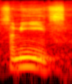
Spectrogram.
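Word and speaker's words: chemise: का ध्वनि उत्पन्न होगा सी एच ई एम आई एस क्या पढ़ेंगे इसको समीज क्या पढ़ेंगे समीज समज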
